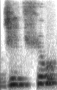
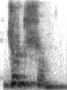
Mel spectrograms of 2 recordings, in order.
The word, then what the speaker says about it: jutsu: Per rispondere una volta per tutte, Luigi Giudice, la differenza è solo che gli occidentali hanno inteso jitsu e lo pronunciano così, ma è sbagliato. In giapponese si legge jutsu, vuol dire tecnica, eccolo qui.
